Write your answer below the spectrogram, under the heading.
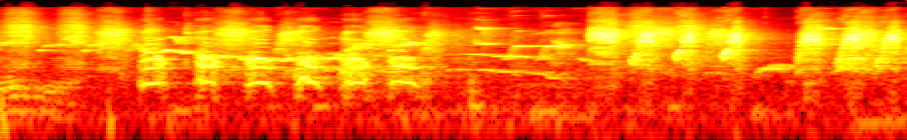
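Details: White-rumped shama song: a rapid, varied run of sharp chirps and whistled notes, some falling and some rising, switching to dense high bursts midway, with no other sounds.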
